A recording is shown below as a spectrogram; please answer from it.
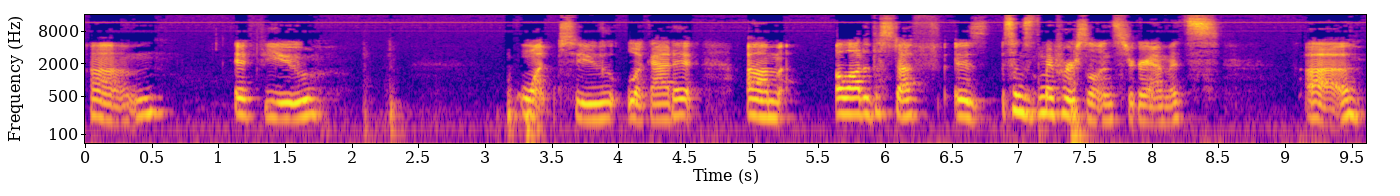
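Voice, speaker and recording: A woman's voice: mid-range voice, takes it slowly, pauses often. A young adult woman from the United States with a weak, thin voice, hosting a casual livestream in a hesitant, apologetic way. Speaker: live stream host. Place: small dorm room.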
